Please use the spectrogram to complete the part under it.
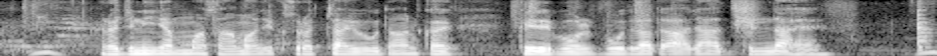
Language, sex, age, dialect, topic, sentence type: Hindi, male, 18-24, Kanauji Braj Bhasha, banking, statement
